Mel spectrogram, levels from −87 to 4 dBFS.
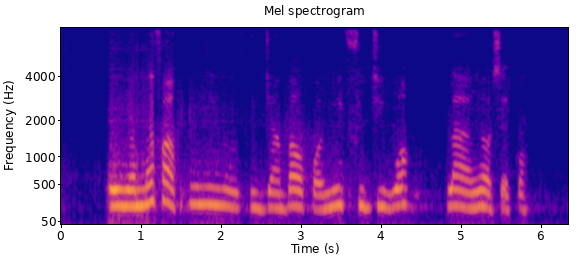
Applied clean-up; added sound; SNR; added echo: neural separator model SepFormer DNS4.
